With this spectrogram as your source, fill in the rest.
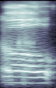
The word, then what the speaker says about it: Igbo: Igbo, right? I'm sorry? You said Igbo, right? Yes. Yeah, Igbo, okay.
